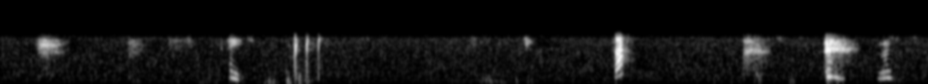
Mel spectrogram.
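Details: Small kitten held by a young man, giving short high-pitched mews, some with faint harmonics, scattered irregularly about every few seconds, between a man's coaxing Greek speech and brief handling noises.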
